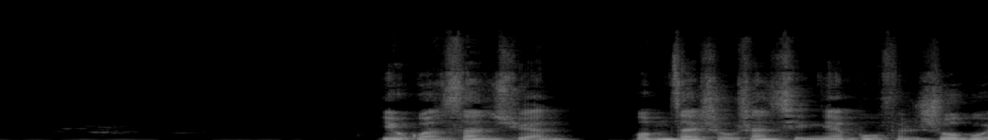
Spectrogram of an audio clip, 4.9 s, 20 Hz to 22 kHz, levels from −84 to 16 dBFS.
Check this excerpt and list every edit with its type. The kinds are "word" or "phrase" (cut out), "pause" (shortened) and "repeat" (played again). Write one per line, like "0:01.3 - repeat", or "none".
0:03.0 - pause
